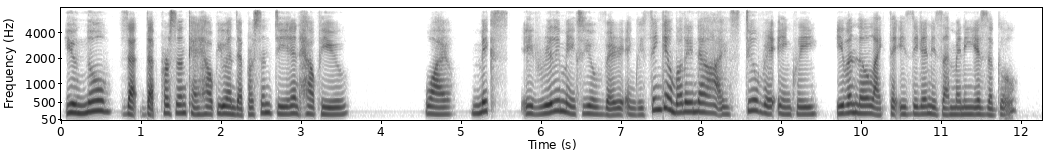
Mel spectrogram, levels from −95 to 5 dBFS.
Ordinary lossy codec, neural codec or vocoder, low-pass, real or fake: none; codec, 16 kHz in and 24 kHz out, 0.4 kbps, LongCat-Audio-Codec, two codebook decoder; 7.2 kHz; fake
